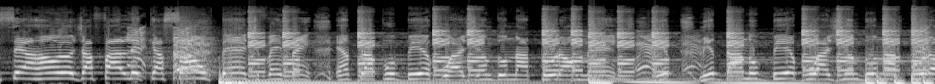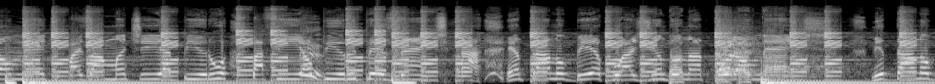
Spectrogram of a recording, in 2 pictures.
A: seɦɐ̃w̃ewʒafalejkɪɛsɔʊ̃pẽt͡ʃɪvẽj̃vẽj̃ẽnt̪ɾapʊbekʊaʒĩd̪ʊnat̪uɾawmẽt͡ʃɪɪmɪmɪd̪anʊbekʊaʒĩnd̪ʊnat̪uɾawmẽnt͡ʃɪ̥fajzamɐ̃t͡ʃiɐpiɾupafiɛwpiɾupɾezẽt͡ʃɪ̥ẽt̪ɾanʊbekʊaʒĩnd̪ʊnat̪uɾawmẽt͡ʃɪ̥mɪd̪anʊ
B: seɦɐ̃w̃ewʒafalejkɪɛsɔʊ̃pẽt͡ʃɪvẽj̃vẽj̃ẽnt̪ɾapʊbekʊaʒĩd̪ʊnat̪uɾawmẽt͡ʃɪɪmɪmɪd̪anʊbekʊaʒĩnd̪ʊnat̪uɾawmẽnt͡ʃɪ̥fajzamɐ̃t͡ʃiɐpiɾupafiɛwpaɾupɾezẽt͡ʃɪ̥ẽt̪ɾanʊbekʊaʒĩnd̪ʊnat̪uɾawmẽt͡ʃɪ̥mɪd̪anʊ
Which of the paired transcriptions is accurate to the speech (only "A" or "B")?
A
